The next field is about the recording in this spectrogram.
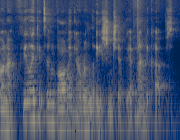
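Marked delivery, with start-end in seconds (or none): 1.9-2.6 whispering; breathy under-breath aside; whispered aside. Real, not acted.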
